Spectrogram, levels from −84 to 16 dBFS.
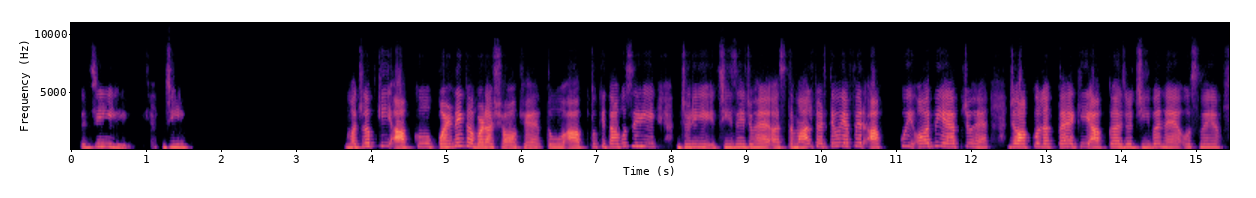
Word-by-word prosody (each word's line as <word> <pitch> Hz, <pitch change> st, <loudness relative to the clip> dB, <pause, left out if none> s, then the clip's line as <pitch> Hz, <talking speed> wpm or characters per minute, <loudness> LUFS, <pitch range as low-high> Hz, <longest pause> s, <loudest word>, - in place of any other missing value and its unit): जी, 240 Hz, -2 st, -5 dB, 0.4 s
जी। 240 Hz, 0 st, -2 dB, 2.1 s
मतलब 255 Hz, +6 st, 0 dB
कि 330 Hz, -1 st, -9 dB
आपको 240 Hz, +5 st, +3 dB
पढ़ने 270 Hz, +6 st, +4 dB
का 320 Hz, -3 st, +2 dB
बड़ा 240 Hz, 0 st, +5 dB
शौक़ 230 Hz, -2 st, -2 dB
है 220 Hz, +2 st, 0 dB
तो 235 Hz, 0 st, -3 dB
आप 215 Hz, +2 st, +4 dB
तो 275 Hz, -, -10 dB
किताबों 265 Hz, +2 st, -1 dB
से 315 Hz, 0 st, -8 dB
ही 300 Hz, -2 st, -3 dB, 0.3 s
जुड़ी 250 Hz, -1 st, -2 dB
चीज़ें 250 Hz, +1 st, -1 dB
जो 245 Hz, 0 st, -3 dB
हैं 235 Hz, -3 st, +2 dB
इस्तेमाल 240 Hz, +3 st, +2 dB
करते 290 Hz, -1 st, -5 dB
हो 315 Hz, -, -5 dB
या 310 Hz, -1 st, +1 dB
फिर 320 Hz, -1 st, -2 dB
आप 250 Hz, +1 st, +4 dB, 0.2 s
कोई 325 Hz, -2 st, -7 dB
और 280 Hz, +3 st, +1 dB
भी 340 Hz, -, -7 dB
ऐप 280 Hz, 0 st, +3 dB
जो 295 Hz, -, -8 dB
है 250 Hz, -2 st, -2 dB, 0.3 s
जो 275 Hz, -, 0 dB
आपको 265 Hz, +2 st, +5 dB
लगता 265 Hz, 0 st, -1 dB
है 275 Hz, 0 st, +3 dB
कि 285 Hz, +1 st, -5 dB
आपका 255 Hz, +1 st, +1 dB
जो 255 Hz, +2 st, -2 dB
जीवन 255 Hz, +3 st, -3 dB
है 245 Hz, +1 st, +1 dB
उसमें 255 Hz, 0 st, -4 dB
255 Hz, 165 wpm, -20 LUFS, 240-280 Hz, 2.1 s, बड़ा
